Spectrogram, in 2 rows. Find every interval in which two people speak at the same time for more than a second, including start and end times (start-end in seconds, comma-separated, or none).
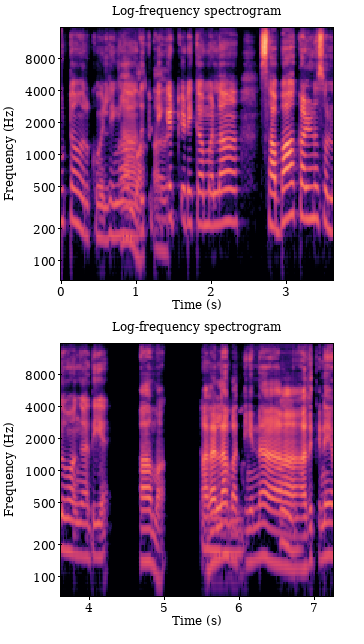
none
